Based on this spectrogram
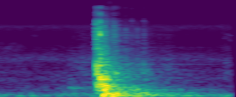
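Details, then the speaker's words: Scout in Arizona, sun-damaged but rust-free. One deep, dull thunk dying quickly, no rattle or tinny ring: solid, well-latched door closing. "I mean, look at this. This is the other thing. I mean, how solid of a door is that?"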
